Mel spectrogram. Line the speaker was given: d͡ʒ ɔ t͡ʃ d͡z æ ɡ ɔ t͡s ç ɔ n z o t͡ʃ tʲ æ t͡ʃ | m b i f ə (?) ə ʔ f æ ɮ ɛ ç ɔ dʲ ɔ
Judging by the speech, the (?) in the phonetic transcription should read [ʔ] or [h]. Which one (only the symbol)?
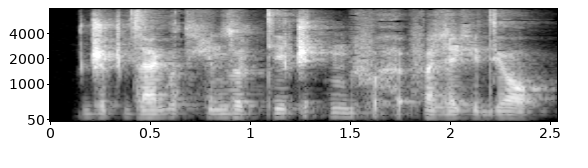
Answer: h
